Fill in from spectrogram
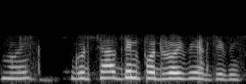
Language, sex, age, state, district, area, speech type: Odia, female, 18-30, Odisha, Nabarangpur, urban, conversation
